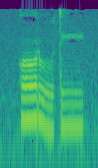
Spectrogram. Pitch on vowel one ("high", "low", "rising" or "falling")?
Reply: high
